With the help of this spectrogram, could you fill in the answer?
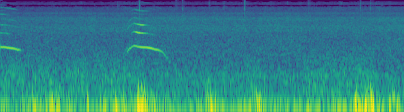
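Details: Bengal kittens from a litter playing in a back garden, being accustomed to different noises and stimuli: one clear, high, slightly falling meow midway, a faint short one at the start, low outdoor rumble throughout.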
